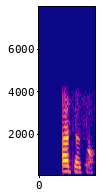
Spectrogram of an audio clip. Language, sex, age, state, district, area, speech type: Kashmiri, female, 18-30, Jammu and Kashmir, Budgam, rural, conversation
